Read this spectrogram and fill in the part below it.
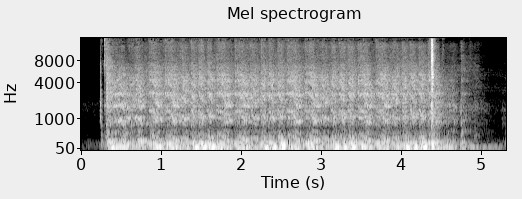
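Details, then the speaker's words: Turbo Dodge Diplomat with a recent engine noise, cranked with the fuel pump disabled: a lopsided, galloping cranking rhythm with uneven strokes. Suspected low compression in one or two cylinders, from rings, piston or a valve-train fault. "So that definitely sounds like lack of compression in one or two cylinders. That could definitely be caused by rings, piston, or something like that."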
